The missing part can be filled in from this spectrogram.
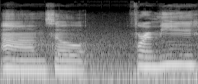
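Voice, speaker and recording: Someone speaks in a Spanish accent, with audible room echo around the voice. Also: woman. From Cuba. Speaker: content creator. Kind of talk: personal testimony at a meetup panel.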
